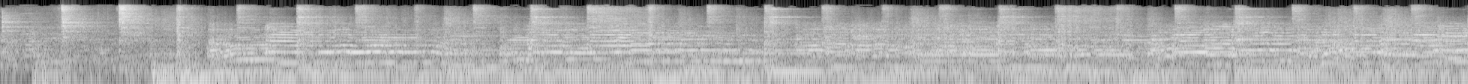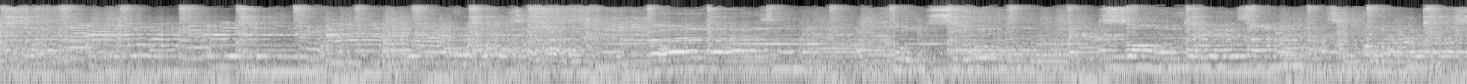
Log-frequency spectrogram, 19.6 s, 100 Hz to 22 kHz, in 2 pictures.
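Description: Live band starting a song about a second in: electric guitars, bass, Hammond B3 organ, piano and drums playing together, with regular drum hits and a tambourine filling in.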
